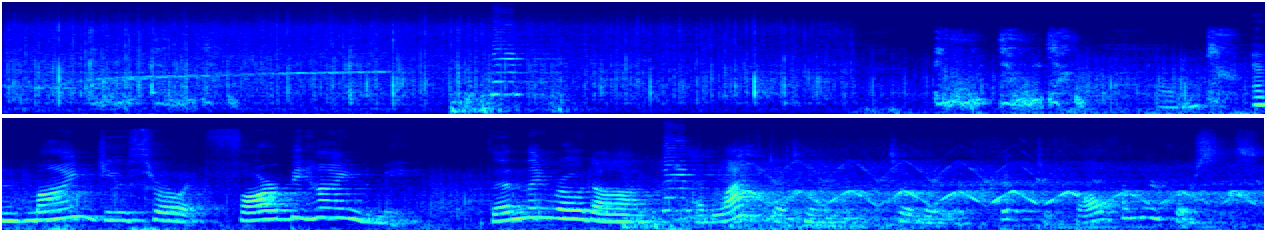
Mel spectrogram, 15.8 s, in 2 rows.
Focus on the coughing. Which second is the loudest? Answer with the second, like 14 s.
6 s.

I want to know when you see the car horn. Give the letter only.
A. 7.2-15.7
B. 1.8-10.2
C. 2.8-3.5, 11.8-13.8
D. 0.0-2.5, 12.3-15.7
C.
